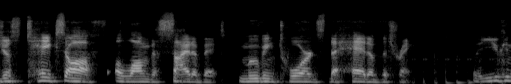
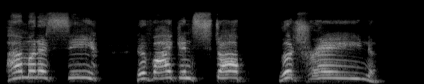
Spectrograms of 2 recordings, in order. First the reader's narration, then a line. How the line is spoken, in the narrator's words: kind of yells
